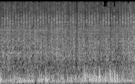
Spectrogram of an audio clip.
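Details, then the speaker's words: Flooded 2013 Audi A6 C7 3.0T after revival, muffler delete and cats: even, steady idle; belt squeal from idlers noted; sounds good. "But, bro, she sounds good. You know, for a muffler delete and cats, I can't really complain."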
